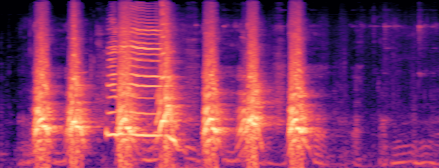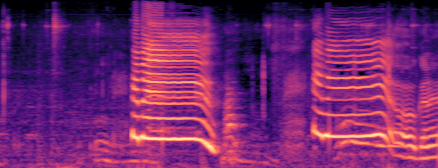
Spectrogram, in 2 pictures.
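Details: Rescue pet dogs, four Miniature Pinschers including a barking ten-year-old and a three-year-old fawn Doberman named Roxy, heard indoors: a rapid burst of sharp, repeated barks over three seconds, then two long high drawn-out whining cries, with a woman talking.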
